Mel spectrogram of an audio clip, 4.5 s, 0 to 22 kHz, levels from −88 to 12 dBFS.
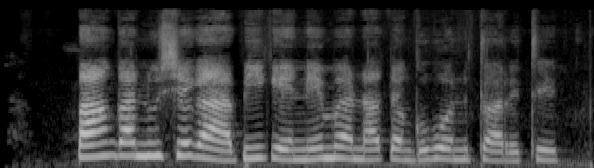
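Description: Speech, and the whole thing has generation loss: swirly, smeared and hollow, with softened consonant attacks. The likely cause is about five rounds of lossy re-encoding, and the character fits Vorbis at around 61 kbit/s.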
